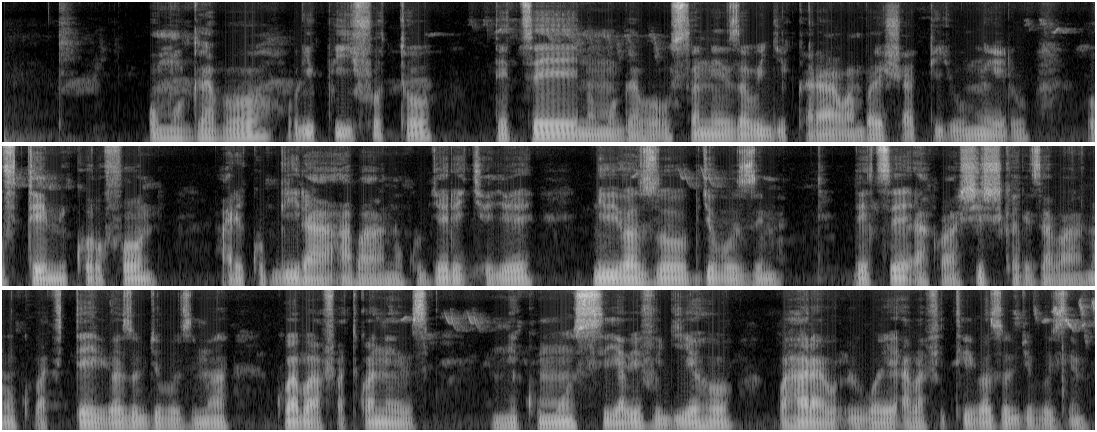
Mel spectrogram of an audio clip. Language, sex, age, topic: Kinyarwanda, male, 18-24, health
